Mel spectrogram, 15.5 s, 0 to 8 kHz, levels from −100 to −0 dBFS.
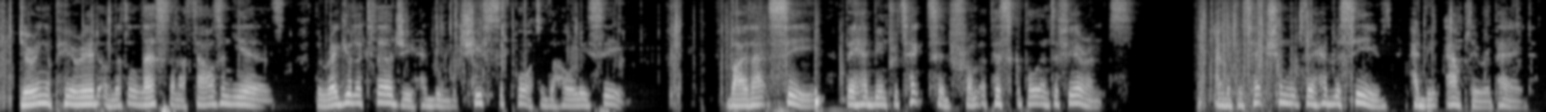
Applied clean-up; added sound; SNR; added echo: classical method spectral subtraction.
